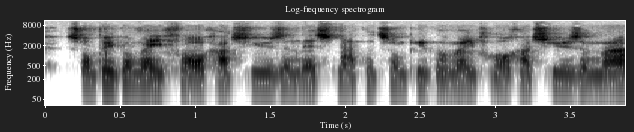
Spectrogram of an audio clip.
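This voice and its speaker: A man speaks in a dark, mellow tone. The sound is dry and close, with no echo and a quiet background. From northern England, Liverpool. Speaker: workforce management professional. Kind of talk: podcast interview.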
